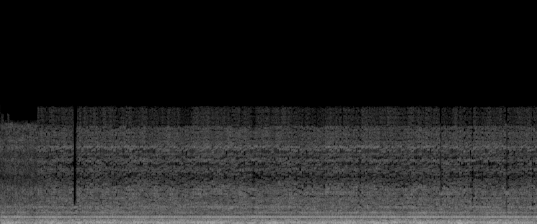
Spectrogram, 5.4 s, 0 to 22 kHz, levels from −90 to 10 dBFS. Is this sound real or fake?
real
